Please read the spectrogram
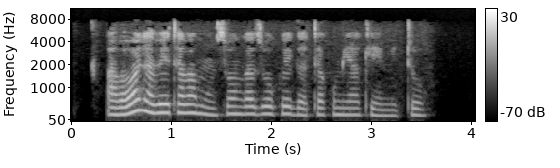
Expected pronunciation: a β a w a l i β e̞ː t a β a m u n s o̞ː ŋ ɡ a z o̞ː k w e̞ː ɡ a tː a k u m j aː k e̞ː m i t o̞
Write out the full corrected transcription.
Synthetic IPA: a β a w a l a β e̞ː t a β a m u n s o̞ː ŋ ɡ a z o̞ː k w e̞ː ɡ a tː a k u m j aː k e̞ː m i t o̞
